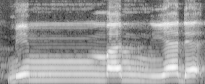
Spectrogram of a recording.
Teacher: tidak boleh lagi dibaca minma. Nunnya hilang ya. Nunnya melebur. Sama dengan tadi mimman yada, tidak dibaca lagi nunnya.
